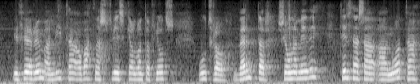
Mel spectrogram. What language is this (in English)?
Icelandic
